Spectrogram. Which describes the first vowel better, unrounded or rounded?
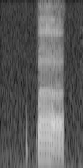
unrounded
